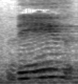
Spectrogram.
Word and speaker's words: these: These, este S se pronuncia más como la Z en inglés, ok?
